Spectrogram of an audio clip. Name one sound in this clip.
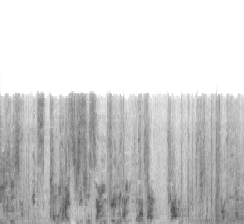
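Two men grunt and strain as they scuffle.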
